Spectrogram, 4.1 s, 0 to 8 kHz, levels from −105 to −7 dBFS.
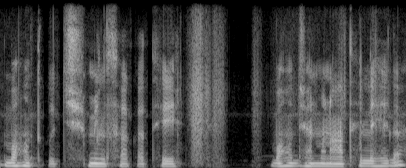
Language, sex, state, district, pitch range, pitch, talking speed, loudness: Hindi, male, Chhattisgarh, Korba, 110-125 Hz, 120 Hz, 160 wpm, -35 LUFS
